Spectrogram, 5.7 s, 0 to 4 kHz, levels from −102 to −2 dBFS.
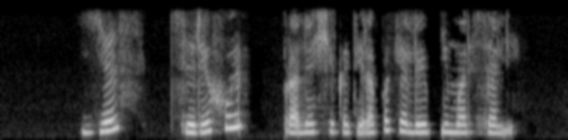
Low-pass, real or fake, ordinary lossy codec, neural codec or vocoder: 3.6 kHz; real; AAC, 24 kbps; none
